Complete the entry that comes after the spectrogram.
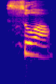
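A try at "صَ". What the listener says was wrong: Try and make that sound that goes straight up. There shouldn't be a hint of a W or a vowel sound.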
